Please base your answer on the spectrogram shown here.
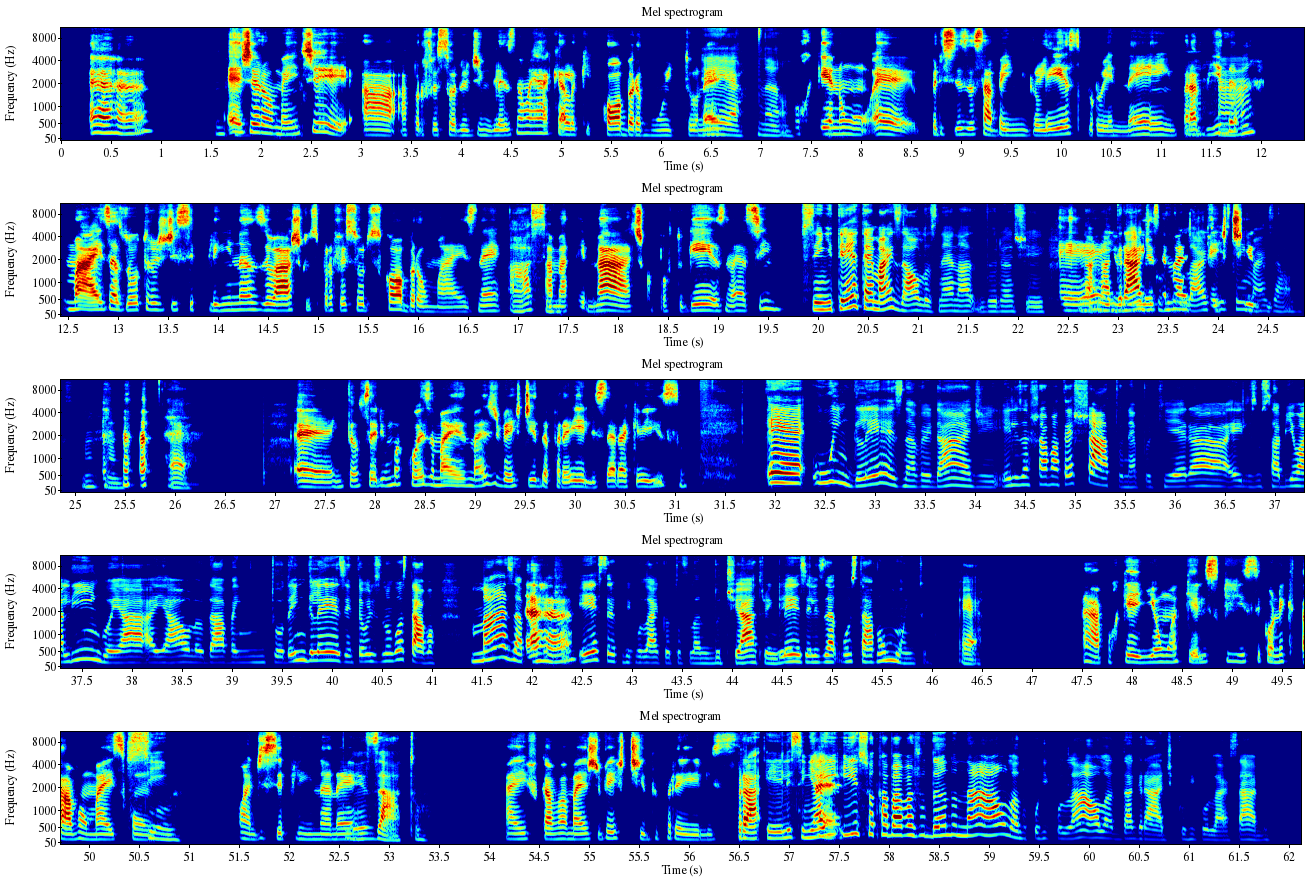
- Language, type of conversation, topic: Portuguese, podcast, O que te dá orgulho na sua profissão?
- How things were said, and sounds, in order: tapping; laugh; other background noise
